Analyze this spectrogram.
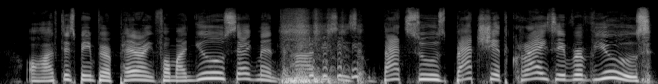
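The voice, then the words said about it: Slips into a Greek accent. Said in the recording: “It went a little bit Greek in the middle for some reason. ... Where's the Greek accent coming from?”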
